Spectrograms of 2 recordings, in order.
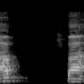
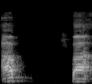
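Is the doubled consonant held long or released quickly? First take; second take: held; held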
